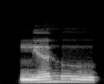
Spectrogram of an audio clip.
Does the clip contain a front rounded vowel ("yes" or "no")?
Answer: no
